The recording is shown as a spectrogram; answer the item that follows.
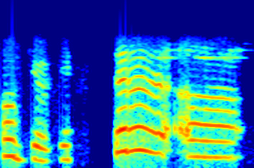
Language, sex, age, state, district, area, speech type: Marathi, female, 18-30, Maharashtra, Jalna, rural, conversation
